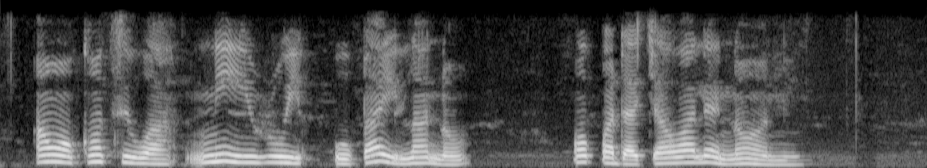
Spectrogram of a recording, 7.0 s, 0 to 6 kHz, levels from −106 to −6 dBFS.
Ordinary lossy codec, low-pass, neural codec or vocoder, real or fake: AAC, 48 kbps; 5.4 kHz; none; real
